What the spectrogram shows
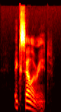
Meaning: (verb) 1. To cause to move faster; to quicken the motion of; to add to the speed of 2. To quicken the natural or ordinary progression or process of 3. To cause a change of velocity
- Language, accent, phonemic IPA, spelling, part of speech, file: English, US, /ɪkˈsɛl.əˌɹeɪt/, accelerate, verb / adjective, En-us-accelerate.ogg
